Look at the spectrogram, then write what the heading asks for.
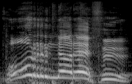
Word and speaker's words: Polnareff: and I love that if you pronounce Polnareff's name like the Japanese, it becomes Pornarefu.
